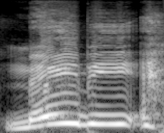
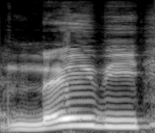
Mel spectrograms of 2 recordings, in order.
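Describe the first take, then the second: First: Much higher, louder, drawn-out taunt; friend's loud cocky comeback; cocky dare. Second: A touch higher, slightly louder taunt; retelling the cocky answer more lightly; milder cocky dare. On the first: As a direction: toss it back like a dare. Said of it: "Evan turns around and goes". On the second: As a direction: repeat the dare, less pushed. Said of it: "Straight up". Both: Retold or imitated.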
